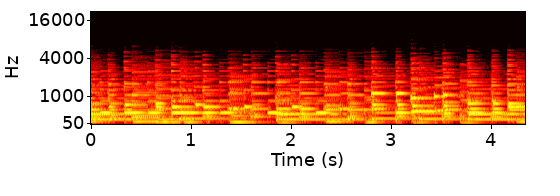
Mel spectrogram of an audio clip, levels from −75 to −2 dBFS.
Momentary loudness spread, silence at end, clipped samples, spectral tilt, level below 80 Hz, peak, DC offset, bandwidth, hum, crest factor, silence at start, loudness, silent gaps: 3 LU; 0 s; under 0.1%; -8 dB/octave; -42 dBFS; -6 dBFS; under 0.1%; 7 kHz; none; 14 dB; 0 s; -21 LUFS; none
